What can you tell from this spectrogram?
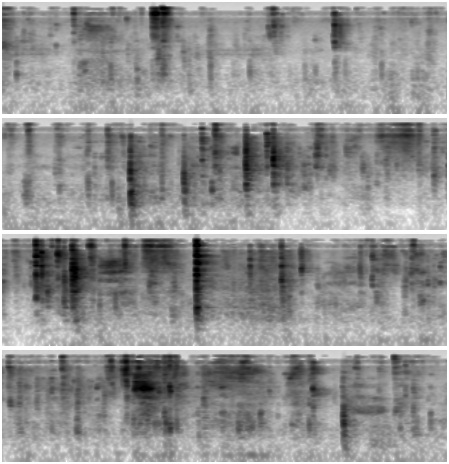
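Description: Chopsticks and spoons clicking and clinking against ceramic bowls, with chewing between them; a few sharper clicks stand out.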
